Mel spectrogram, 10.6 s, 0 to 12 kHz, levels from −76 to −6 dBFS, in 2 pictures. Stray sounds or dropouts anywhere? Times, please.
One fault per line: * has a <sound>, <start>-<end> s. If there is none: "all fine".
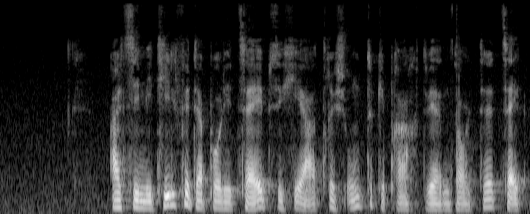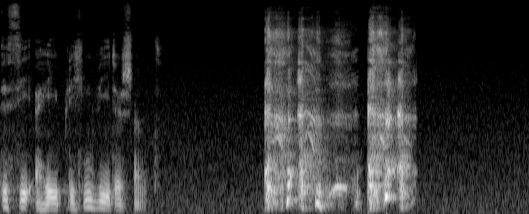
* has a cough, 7.9-9.5 s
